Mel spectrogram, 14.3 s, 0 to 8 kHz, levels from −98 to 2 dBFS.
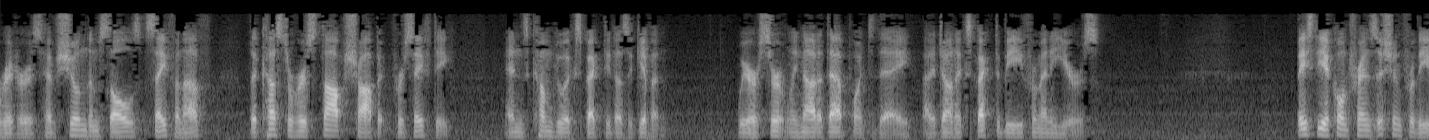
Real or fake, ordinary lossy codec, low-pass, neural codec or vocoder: fake; MP3, 24 kbps; 7.2 kHz; codec, 16 kHz, 0.2 kbps, FocalCodec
